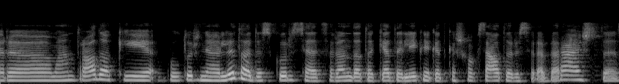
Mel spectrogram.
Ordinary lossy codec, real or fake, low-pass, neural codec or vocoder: MP3, 48 kbps; real; 7.2 kHz; none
